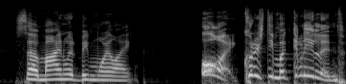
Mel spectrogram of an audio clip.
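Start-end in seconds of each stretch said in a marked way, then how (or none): 2.1-3.5 bad Irish accent, pitched up high. Asked to read a name in an Irish accent: bad Irish accent like Ted Lasso. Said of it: "because I've been watching Ted Lasso on Netflix".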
